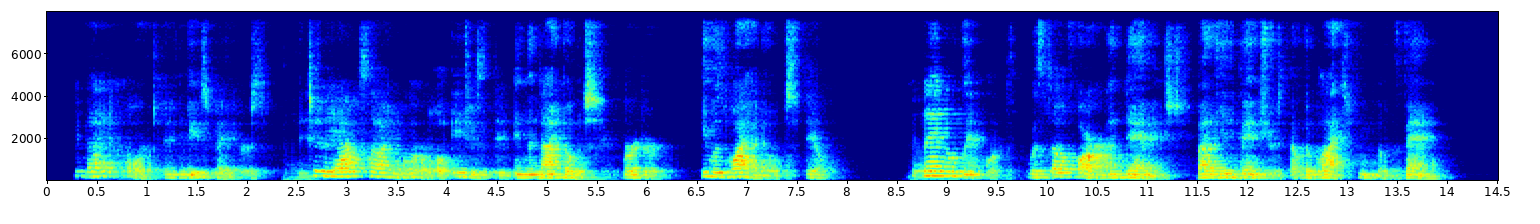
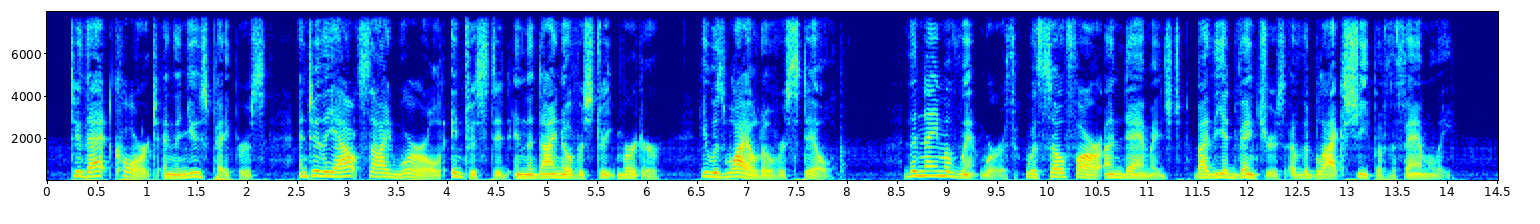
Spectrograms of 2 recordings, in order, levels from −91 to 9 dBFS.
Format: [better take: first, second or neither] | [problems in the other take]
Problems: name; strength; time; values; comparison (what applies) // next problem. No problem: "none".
second | noise reduction (neural mask model DeepFilterNet 3)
